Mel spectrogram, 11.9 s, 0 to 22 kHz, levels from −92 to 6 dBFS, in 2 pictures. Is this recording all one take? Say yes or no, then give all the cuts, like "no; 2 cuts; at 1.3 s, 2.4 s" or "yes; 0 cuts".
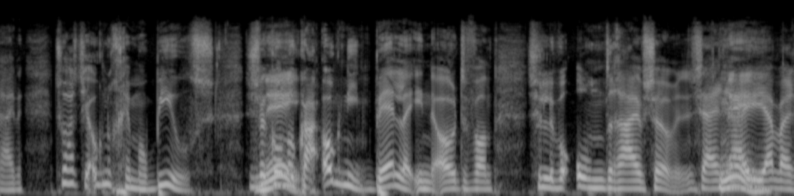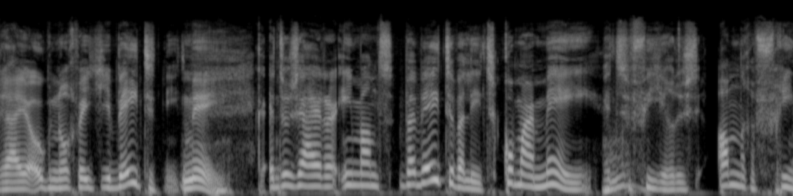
no; 2 cuts; at 7.9 s, 10.5 s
